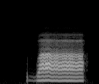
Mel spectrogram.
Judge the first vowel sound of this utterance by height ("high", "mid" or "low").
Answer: low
